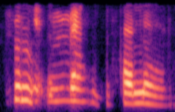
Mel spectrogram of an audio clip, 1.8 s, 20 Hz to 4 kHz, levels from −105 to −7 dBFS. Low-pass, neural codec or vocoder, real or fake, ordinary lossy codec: 3.6 kHz; codec, 24 kHz, 3.1 kbps, DualCodec; fake; none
